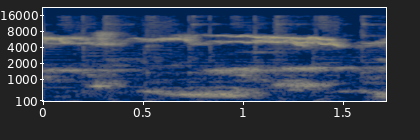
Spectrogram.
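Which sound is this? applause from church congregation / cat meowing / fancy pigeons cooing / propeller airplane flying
fancy pigeons cooing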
